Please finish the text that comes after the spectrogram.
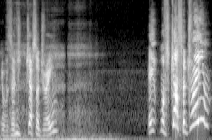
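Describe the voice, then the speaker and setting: A man hosting a reaction video, commenting excitably, with loud announcements and halting, muttered asides. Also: very high voice, dry recording. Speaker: host of a reaction channel.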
